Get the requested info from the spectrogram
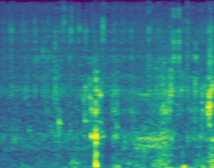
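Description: Muffled underwater water noise picked up by a camera held below the surface, with one sharp knock about a second in.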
